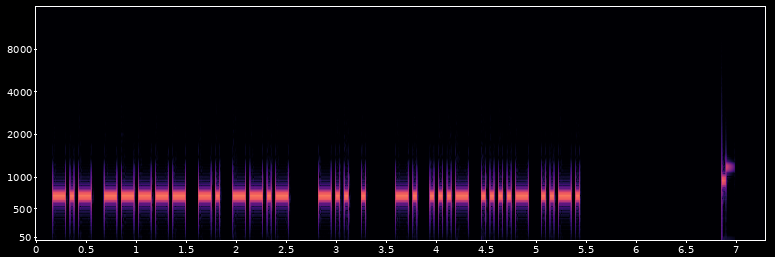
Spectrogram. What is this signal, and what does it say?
Morse code, heard as a keyed tone, about 28 wpm, 700 Hz. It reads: K0NQ DE NV4F
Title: USA Callsign DE Callsign - 4 Characters - 28wpm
